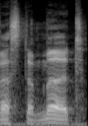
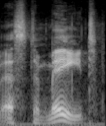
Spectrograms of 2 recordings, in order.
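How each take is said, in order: First: The last syllable is reduced to a short 'it'. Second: The last syllable has a full 'ate' vowel. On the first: The word is used as an adjective. "instead of estimate" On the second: The word is used as a verb. "Steve's pronunciation of estimate"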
